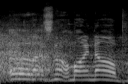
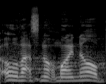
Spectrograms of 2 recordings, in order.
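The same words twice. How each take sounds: First: Higher-pitched startled exclamation; acted dismay. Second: Said in the usual way. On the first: Man looking down at his transplanted body, mock dismay. Repeated look down, heightened reaction.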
